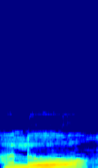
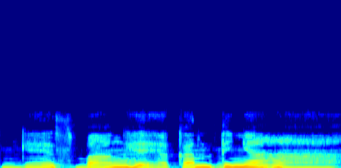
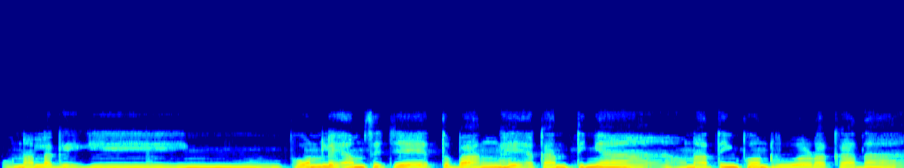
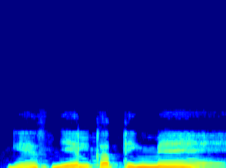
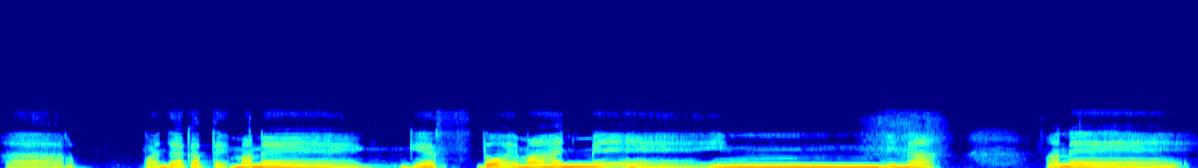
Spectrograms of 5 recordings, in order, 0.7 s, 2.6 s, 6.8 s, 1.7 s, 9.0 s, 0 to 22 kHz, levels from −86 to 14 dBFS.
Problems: background conversations at intervals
